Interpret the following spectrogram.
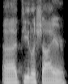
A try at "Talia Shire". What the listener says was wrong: Talia Shire, not Telia. Talia.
